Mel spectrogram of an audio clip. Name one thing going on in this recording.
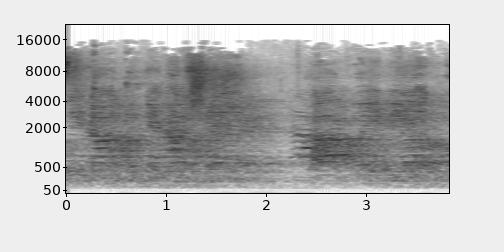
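A young boy sings along nearby.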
